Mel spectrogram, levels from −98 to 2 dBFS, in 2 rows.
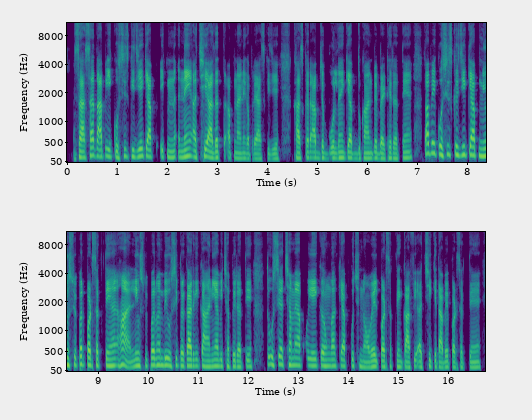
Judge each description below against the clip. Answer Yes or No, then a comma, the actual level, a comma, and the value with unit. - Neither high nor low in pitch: Yes, medium, 145 Hz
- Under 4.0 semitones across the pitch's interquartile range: No, average, 4.3 semitones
